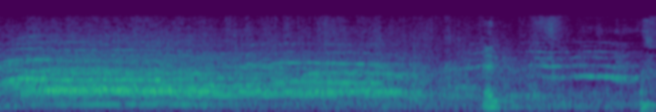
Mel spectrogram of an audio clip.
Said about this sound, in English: And now, can all of you who participated in the Youth Slam as volunteers, mentors, and instructors please give us a cheer?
